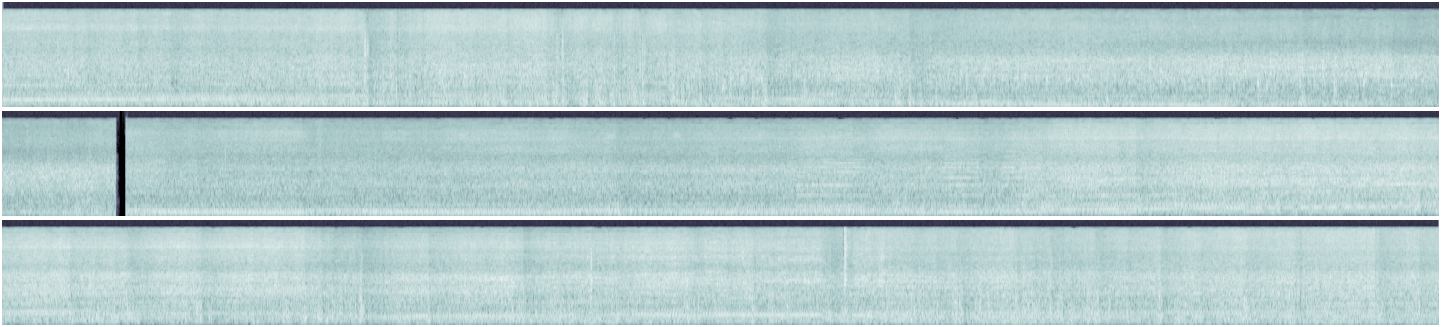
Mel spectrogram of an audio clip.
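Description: Car engine heard from inside the cabin over heavy wind and road noise. Its pitch falls over a few seconds as it slows, then after a sudden cut about ten seconds in it holds steady. From about sixteen seconds in it climbs steadily as the vehicle accelerates hard.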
